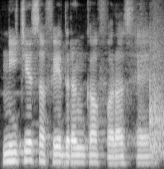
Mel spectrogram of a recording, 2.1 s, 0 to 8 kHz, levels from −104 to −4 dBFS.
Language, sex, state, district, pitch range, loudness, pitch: Hindi, male, Uttar Pradesh, Shamli, 115-145 Hz, -15 LUFS, 130 Hz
